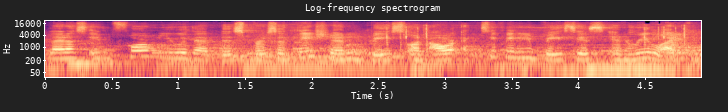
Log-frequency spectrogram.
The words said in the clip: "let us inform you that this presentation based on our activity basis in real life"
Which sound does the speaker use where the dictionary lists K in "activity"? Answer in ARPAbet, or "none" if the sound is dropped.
K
